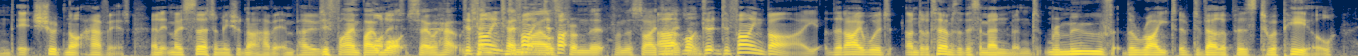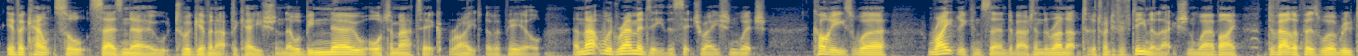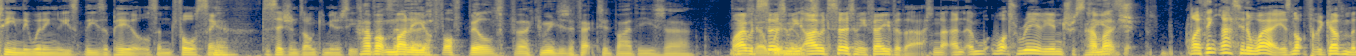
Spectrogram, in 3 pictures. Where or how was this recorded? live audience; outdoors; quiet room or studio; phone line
quiet room or studio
